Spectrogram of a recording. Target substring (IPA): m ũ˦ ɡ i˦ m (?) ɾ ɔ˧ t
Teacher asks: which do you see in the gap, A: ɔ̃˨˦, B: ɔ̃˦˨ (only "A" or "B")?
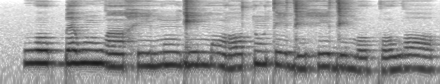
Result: B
